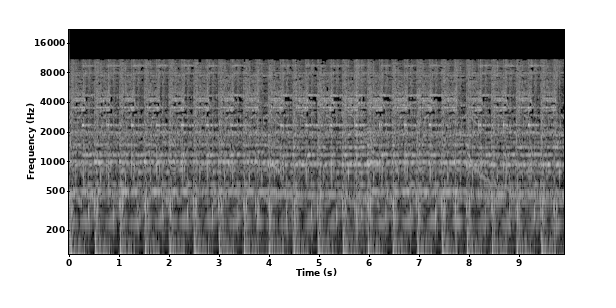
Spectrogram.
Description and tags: a really weird techno thing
